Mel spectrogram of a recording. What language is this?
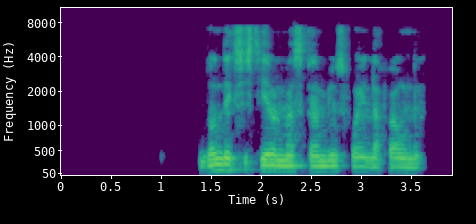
Spanish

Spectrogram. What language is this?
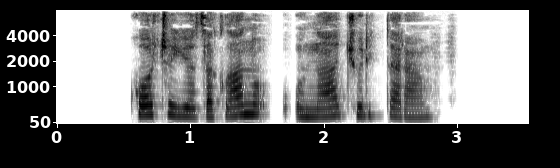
Mari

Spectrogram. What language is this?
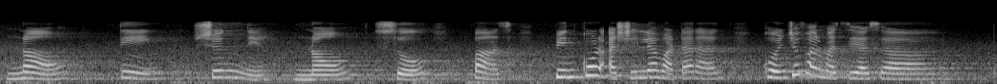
Konkani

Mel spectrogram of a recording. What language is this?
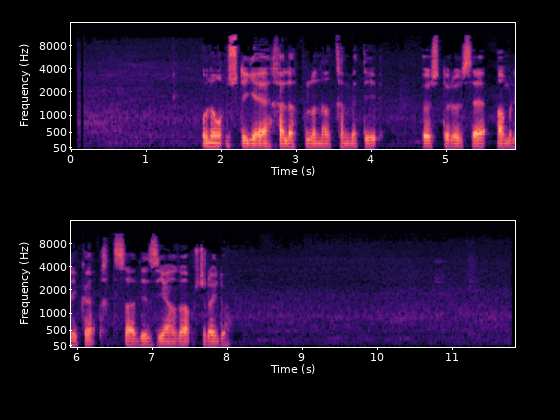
Uyghur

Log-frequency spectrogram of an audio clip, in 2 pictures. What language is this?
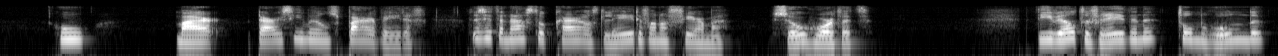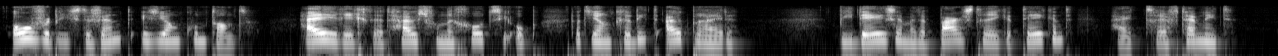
Dutch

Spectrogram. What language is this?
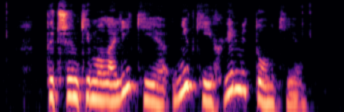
Belarusian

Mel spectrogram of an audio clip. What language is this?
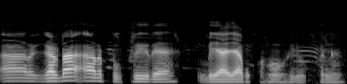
Santali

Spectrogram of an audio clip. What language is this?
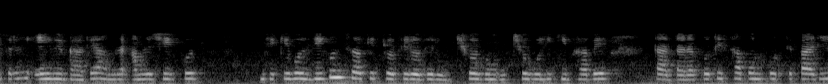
Bangla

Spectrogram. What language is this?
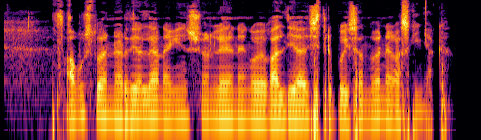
Basque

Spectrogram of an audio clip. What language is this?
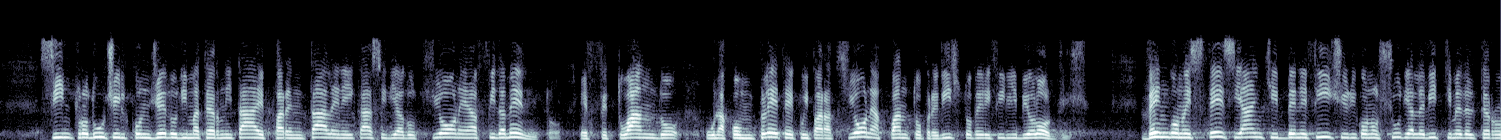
Italian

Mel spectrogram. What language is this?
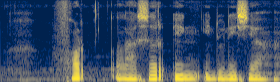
Javanese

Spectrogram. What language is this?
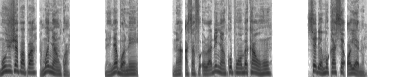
Akan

